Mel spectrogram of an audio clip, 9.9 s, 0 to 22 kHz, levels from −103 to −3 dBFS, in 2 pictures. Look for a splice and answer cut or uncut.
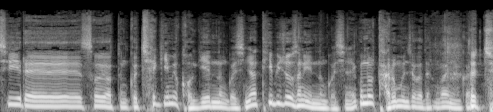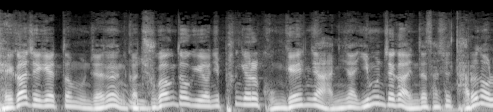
cut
